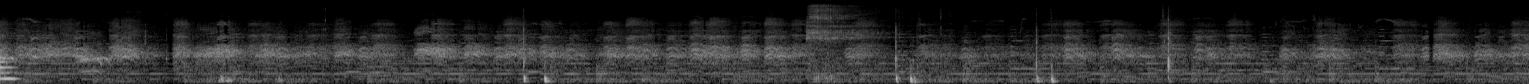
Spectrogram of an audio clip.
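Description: Crows caw again and again over a steady, noisy outdoor background, with a few sharp clicks scattered among the calls.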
